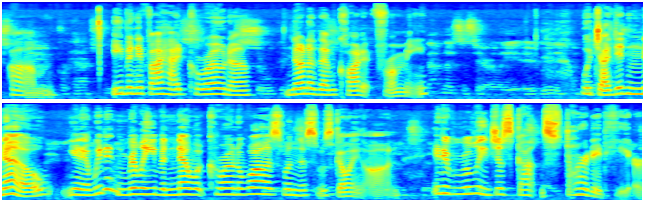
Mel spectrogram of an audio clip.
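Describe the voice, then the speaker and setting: With a normal speaking voice, a woman talks at a moderate pace and a fairly high pitch. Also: ordinary pitch variation. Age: 60s. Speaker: vlogger. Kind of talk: personal testimony. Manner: casual, conversational.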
